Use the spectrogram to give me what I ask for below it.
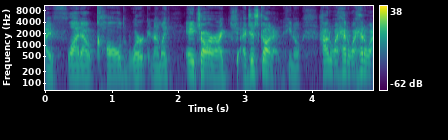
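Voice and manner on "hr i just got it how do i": mock-excited, higher and slower. Retelling calling hr right after getting medical clearance, imitating own excited voice. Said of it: "HR could hear the excitement about my voice".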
